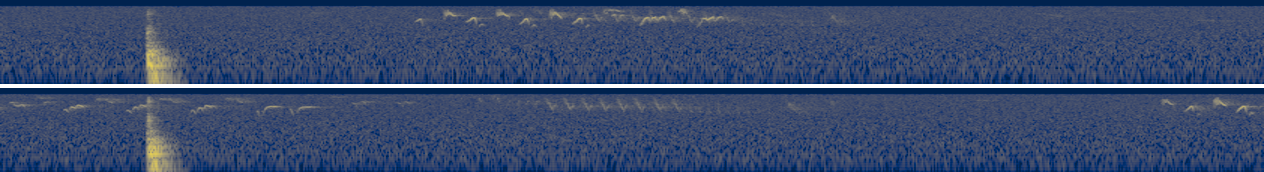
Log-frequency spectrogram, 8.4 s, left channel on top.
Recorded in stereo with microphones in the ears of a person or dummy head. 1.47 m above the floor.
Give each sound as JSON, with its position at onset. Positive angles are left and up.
{"t": 1.0, "sound": "knocking", "side_deg": 25, "distance_m": 1.5}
